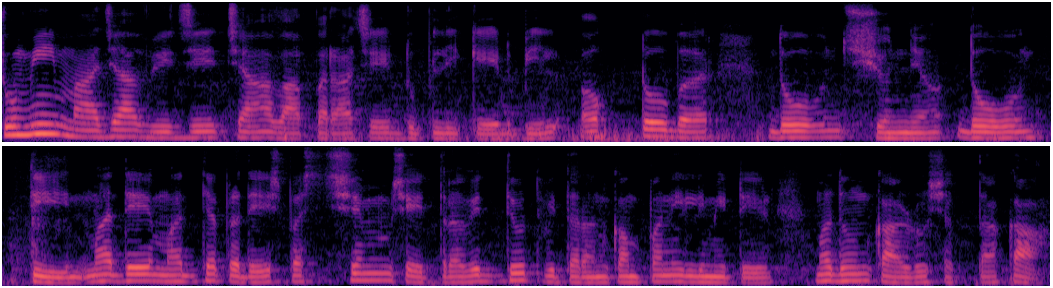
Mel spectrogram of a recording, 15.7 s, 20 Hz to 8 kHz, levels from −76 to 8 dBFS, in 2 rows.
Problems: constant background noise, background conversations at intervals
